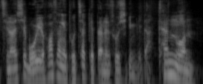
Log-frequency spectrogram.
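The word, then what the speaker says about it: 天问: 텐원. 예. 이게 우리 발음으로는 천문이죠. 천문.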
